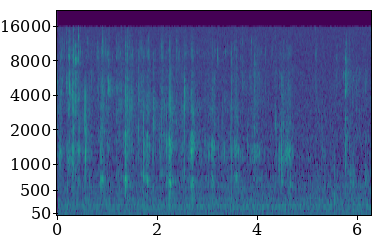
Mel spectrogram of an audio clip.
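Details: Doberman named Cola eating raw chicken for the first time indoors, wary at first; soft irregular wet chewing and biting clicks, quick crunches at about two per second in a small quiet room.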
